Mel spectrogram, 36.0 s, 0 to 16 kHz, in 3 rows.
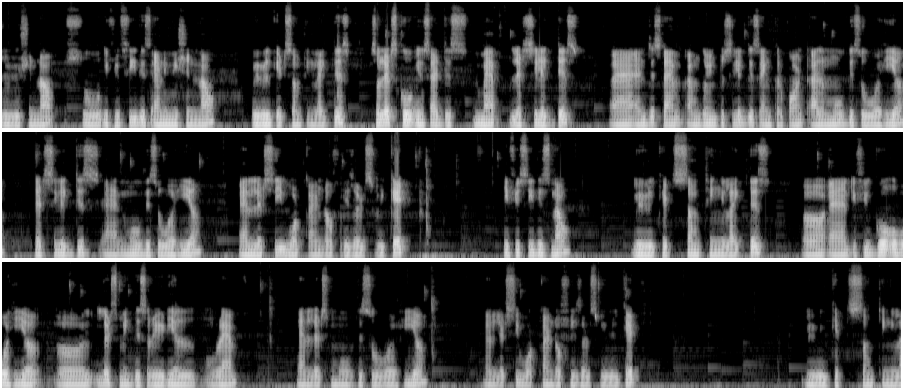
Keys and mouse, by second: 0.3 space, 3.5 space, 4.9 click, 11.8 click, 15.1 -, 15.6-16.5 drag, 19.0 space, 21.7 space, 22.8-32.5 drag, 27.7-29.9 shift+drag, 32.2-32.5 drag, 32.5 space, 35.5 space.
